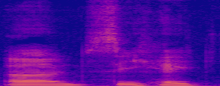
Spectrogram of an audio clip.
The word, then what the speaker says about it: Chuy: That's the pig's name, Chewie. Not Chewie. It's spelled Chuy.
